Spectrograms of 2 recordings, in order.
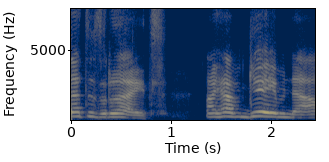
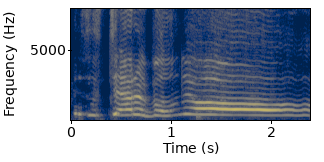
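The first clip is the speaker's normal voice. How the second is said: louder, higher robot crying out in despair; malfunction wail; 6 semitones higher, 10 dB louder than usual. Acted. Computer crying after the wrong module is plugged in, wailing.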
